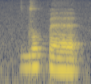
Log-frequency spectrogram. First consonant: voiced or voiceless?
voiced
